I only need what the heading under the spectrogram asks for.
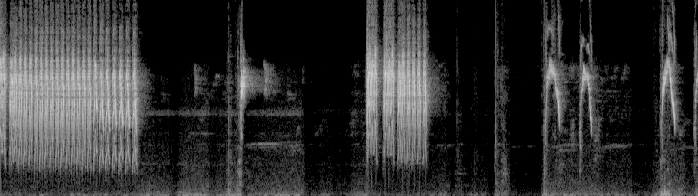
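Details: Lure song of a sooty-headed bulbul, used to rouse wild or kept bulbuls: a fast high rattling trill nearly two seconds long, a shorter buzzy burst later, then separate looping whistled chirps.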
